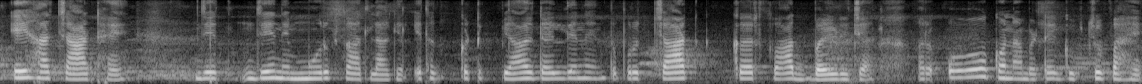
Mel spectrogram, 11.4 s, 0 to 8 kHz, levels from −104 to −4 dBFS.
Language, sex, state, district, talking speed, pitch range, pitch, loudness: Chhattisgarhi, female, Chhattisgarh, Jashpur, 155 wpm, 195-220 Hz, 210 Hz, -32 LUFS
